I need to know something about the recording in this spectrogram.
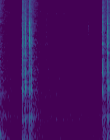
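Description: A few quick computer mouse clicks about half a second in, otherwise near silence.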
